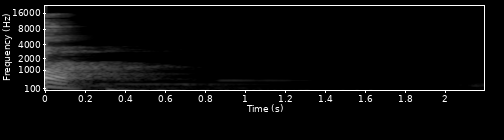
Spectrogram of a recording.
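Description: A man's drawn-out, sigh-like vocal exclamation falling in pitch, trailing off within the first half second and fading to near silence by about a second in.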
